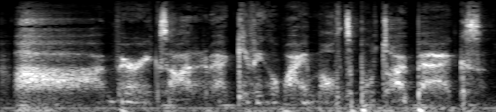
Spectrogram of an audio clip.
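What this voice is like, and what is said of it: Whispering. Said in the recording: “I'm whispering”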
